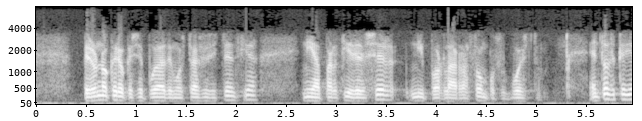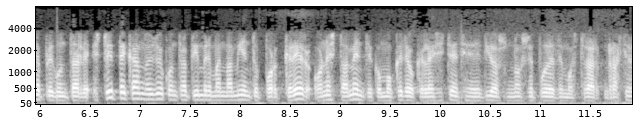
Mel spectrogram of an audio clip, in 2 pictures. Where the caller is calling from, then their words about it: Pontevedra, Galicia, Spain; llamo de Pontevedra.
